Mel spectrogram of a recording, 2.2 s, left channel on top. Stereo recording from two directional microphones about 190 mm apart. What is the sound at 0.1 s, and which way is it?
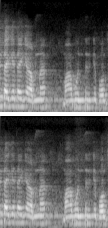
A man's voice, 40° right (ahead or behind).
